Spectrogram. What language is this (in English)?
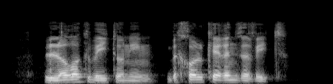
Hebrew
